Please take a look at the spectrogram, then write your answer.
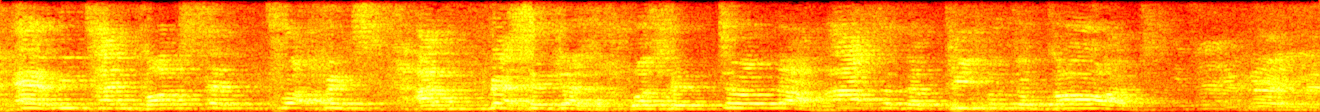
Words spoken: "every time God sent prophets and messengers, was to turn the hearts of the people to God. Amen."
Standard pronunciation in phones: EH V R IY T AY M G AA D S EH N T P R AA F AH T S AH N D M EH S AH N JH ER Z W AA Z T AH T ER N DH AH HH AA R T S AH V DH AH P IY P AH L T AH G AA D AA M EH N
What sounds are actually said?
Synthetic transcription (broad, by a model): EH V R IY T AY M G AA D S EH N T P R AA F AH T S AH N M EH S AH JH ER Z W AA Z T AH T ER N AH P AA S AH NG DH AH P IY P AH L T AH G AA D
